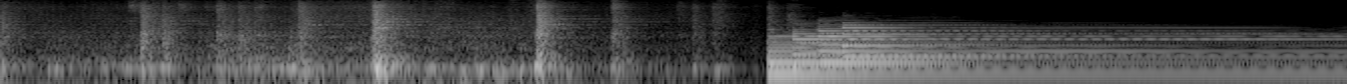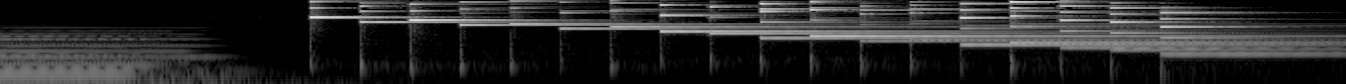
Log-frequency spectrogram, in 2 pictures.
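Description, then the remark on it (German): An approaching train clatters along vibrating rails in a quick rhythmic clack, then sounds a long, loud, steady horn chord that fades out, followed by a cascade of bright chiming tones. “Der Zug kommt, der Zug kommt, schnell, wir müssen etwas tun. Das Tuten wird immer lauter. Die Schienen beginnen zu vibrieren.”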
